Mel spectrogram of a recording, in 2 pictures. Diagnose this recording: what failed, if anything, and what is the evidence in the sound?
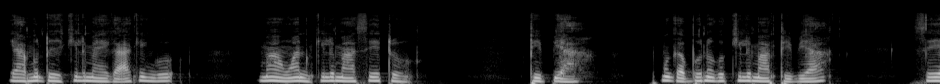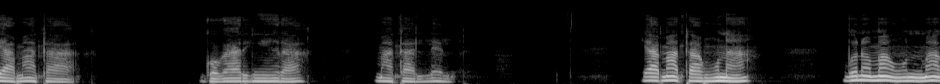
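The codec stage is at fault: the speech was most likely squeezed through low-delay AAC compression of the AAC-ELD kind used on video calls, at a rate that fits roughly 32 kbps. At that low bitrate the voice's pitch harmonics are coded too coarsely, so from start to finish the speech sounds rough and grainy, with noise filling the gaps between harmonics. The damage is plainly audible, and nothing survives above 11.5 kHz, leaving the top band dull.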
